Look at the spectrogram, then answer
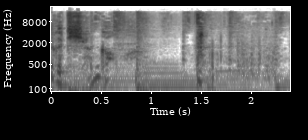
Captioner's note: cough cough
